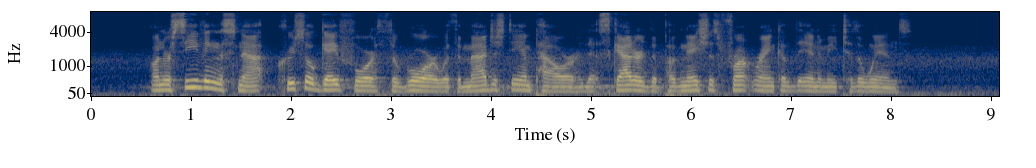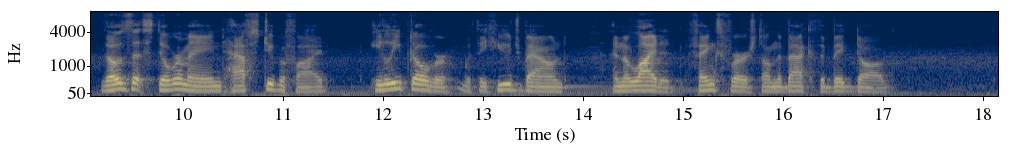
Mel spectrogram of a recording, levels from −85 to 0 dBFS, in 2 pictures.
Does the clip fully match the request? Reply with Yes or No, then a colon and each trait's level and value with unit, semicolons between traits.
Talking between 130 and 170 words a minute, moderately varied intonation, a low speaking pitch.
Yes: average, 165 wpm; average, 3.7 semitones; low, 125 Hz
